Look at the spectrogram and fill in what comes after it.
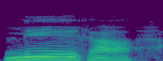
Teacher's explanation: é um R falado aqui na garganta é um r gutural e que tem um sonzinho mais arranhado de garganta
